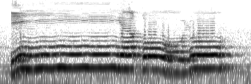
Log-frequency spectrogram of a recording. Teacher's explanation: Kita bagi ada bayangan huruf ya dalam dengung.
